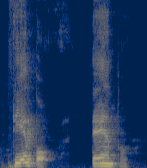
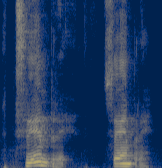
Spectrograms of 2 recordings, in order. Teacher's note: Spanish keeps the diphthong. Portuguese simplifies it.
